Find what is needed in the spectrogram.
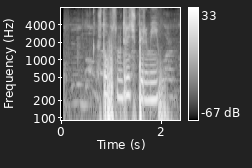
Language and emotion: Russian, neutral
